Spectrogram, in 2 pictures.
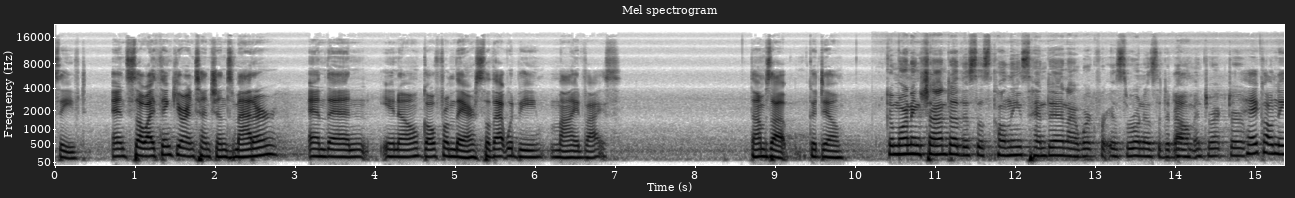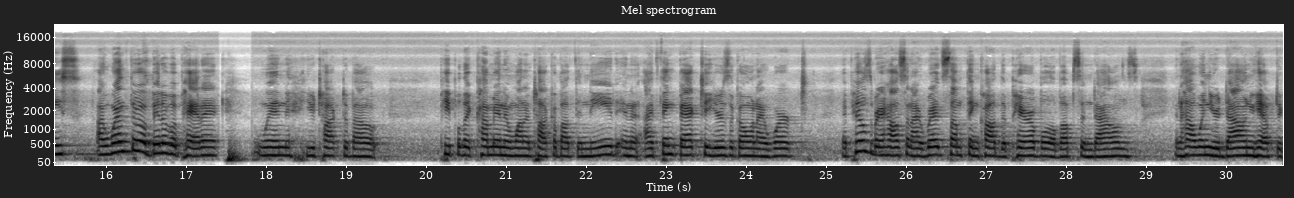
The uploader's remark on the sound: a live conversation at the Minnesota Council of Nonprofits' 2022 Annual Conference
